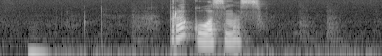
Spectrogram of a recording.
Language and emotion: Russian, positive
